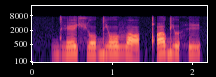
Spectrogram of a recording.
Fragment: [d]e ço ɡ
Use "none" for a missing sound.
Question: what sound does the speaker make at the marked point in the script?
dʱ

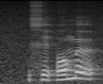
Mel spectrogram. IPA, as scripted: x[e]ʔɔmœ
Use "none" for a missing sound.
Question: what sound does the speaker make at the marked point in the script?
e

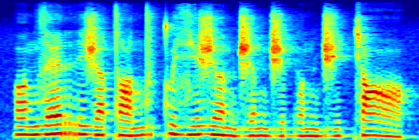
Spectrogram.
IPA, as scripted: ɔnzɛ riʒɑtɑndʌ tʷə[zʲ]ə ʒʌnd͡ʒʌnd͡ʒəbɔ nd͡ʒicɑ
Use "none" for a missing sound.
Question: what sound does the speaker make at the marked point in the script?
zʲ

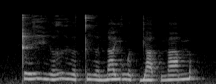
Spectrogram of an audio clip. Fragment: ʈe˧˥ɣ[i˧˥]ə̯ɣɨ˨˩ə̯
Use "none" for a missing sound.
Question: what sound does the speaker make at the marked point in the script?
i˨˩˦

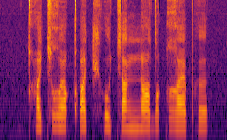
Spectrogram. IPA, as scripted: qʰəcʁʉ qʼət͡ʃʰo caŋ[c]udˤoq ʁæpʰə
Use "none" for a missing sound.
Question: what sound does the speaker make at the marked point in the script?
ɲ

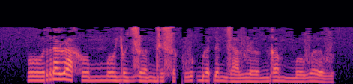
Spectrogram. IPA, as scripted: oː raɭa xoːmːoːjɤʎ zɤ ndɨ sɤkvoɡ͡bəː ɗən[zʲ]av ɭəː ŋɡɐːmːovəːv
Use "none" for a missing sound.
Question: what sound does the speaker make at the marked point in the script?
z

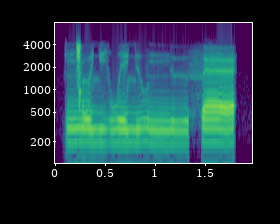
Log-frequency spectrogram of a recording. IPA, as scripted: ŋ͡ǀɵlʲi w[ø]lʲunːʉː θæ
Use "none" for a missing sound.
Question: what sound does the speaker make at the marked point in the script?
e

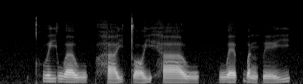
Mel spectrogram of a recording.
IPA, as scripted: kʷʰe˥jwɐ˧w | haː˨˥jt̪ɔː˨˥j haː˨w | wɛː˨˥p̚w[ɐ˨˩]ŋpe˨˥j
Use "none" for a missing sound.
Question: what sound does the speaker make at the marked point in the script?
ɐ˨˩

